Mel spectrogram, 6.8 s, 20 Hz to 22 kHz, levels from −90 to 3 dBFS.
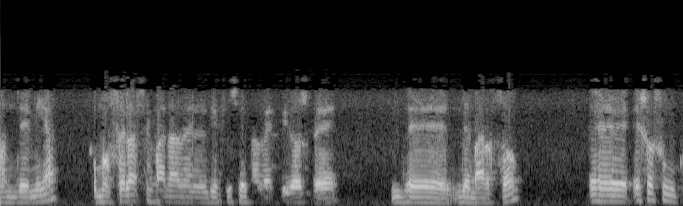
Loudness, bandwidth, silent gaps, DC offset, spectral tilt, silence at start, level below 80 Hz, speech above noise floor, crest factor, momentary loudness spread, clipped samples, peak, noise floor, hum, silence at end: -24 LUFS; 5.2 kHz; none; under 0.1%; -9.5 dB/octave; 0 s; -64 dBFS; 29 dB; 16 dB; 9 LU; under 0.1%; -8 dBFS; -52 dBFS; none; 0.05 s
